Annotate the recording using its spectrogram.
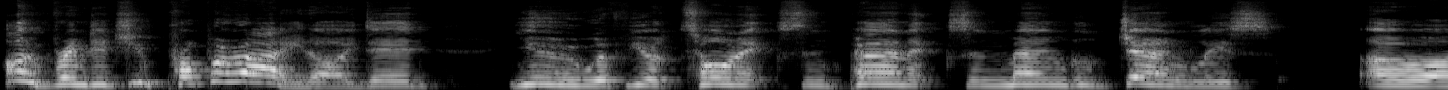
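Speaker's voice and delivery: high, aggrieved ranting; crotchety, exasperated character tirade; indignant spider character. Acted. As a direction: rant like an unappreciated nursemaid. Offended spider rants.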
